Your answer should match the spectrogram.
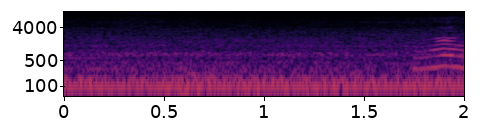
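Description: A steady low hum of indoor background noise, with a woman's voice starting near the end.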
